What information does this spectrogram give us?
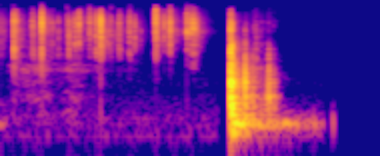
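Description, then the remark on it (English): Dice rattle in a quick burst of light clicks as they are shaken for a roll in a game, then land with a sharp clatter that tumbles and settles within about half a second, showing a nine. No voices are heard. “That is a nine on the dice plus one, so it is a ten go off.”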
